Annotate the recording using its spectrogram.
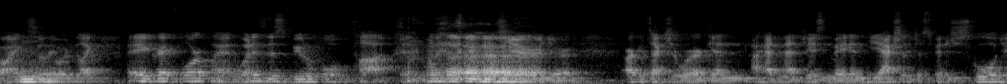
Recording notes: Live at SQ1. We had our first live podcast at the SQ1 conference. We answer live questions.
